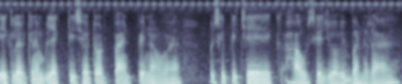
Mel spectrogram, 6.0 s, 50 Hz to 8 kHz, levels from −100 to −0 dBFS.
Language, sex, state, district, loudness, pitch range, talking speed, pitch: Hindi, male, Haryana, Rohtak, -15 LUFS, 110-115 Hz, 200 wpm, 115 Hz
